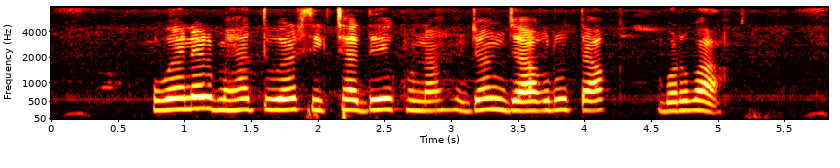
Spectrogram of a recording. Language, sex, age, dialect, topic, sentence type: Magahi, female, 18-24, Northeastern/Surjapuri, agriculture, statement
